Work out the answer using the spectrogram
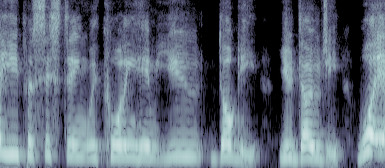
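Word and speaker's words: Udogie: pirate off the ball that's how you say it it's you doggy yeah but you doggy perfect you doggy here's your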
